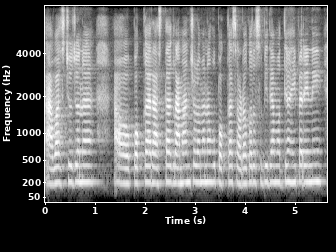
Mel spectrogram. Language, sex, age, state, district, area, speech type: Odia, female, 18-30, Odisha, Dhenkanal, rural, spontaneous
